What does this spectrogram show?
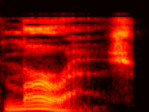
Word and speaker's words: mirage: "Mirage is pronounced mirage," said Valancy shortly, picking up her tea and her beans.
